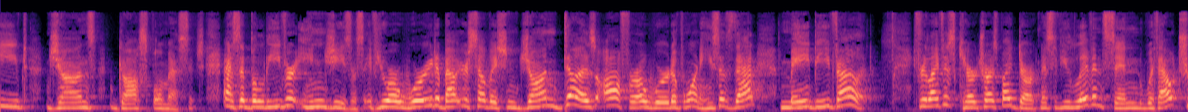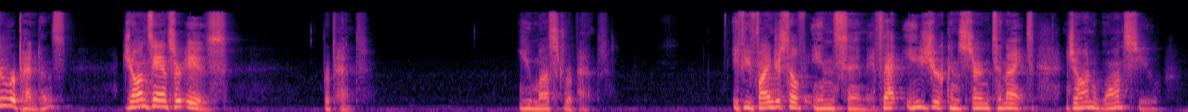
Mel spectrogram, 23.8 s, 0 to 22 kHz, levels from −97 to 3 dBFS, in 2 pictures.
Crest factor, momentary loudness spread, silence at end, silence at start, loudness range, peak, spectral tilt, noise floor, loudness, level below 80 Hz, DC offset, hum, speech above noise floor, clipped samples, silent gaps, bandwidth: 18 dB; 12 LU; 0.3 s; 0 s; 15 LU; -4 dBFS; -4.5 dB/octave; -66 dBFS; -21 LUFS; -68 dBFS; under 0.1%; none; 45 dB; under 0.1%; none; 14 kHz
